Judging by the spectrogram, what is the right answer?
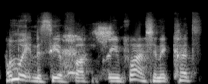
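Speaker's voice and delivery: mock indignant dad. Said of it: "And he goes".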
